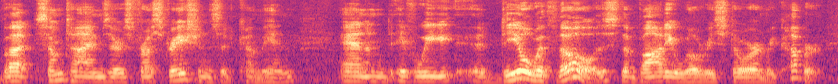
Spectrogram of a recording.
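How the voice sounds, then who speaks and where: Fairly slow speech from a man, with noticeable background noise and audible room echo. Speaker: nutrition and wellness pioneer. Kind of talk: interview. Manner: halting, many uh fillers.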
